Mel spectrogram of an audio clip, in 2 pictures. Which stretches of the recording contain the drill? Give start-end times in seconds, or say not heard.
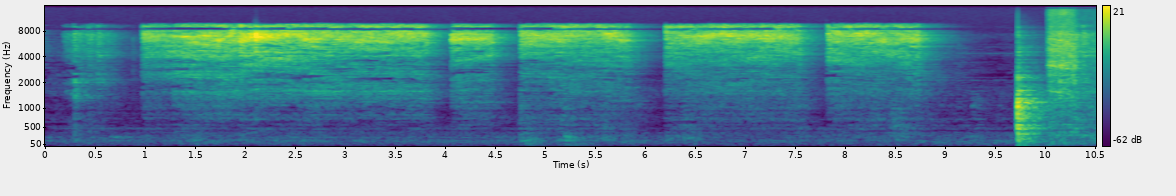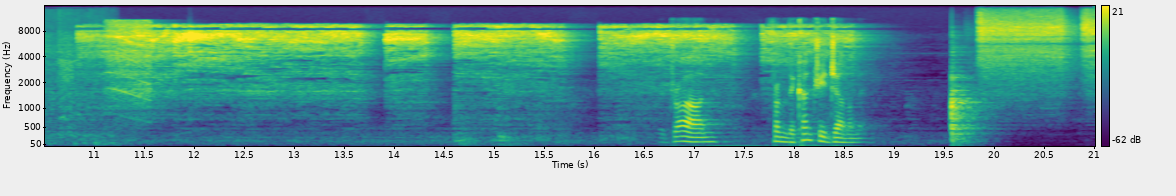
10.0-11.6.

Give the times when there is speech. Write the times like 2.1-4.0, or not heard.
16.6-18.7.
